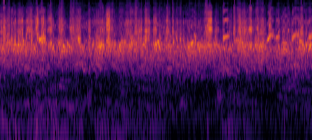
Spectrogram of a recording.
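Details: Budgerigars, a happy flock in an aviary, chirping: dense continuous chatter of overlapping high warbles, squeaks and short whistles from many birds at once, with no pauses.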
